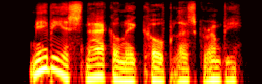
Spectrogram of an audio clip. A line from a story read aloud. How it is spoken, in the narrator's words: Luca mumbled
